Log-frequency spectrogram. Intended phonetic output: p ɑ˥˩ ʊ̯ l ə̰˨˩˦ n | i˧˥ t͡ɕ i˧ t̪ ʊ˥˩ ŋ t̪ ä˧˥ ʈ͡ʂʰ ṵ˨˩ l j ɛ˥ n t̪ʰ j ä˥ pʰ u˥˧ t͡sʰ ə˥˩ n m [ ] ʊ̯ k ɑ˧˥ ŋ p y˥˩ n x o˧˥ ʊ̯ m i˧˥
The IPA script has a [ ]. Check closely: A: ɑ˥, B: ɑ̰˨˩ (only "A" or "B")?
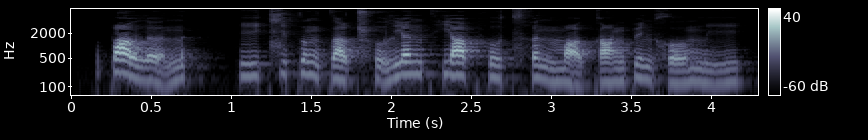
B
